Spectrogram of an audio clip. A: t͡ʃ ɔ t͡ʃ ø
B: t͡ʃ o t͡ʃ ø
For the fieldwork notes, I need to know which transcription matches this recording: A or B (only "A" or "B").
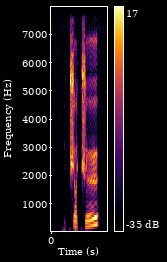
A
